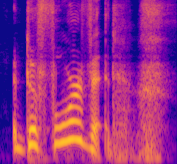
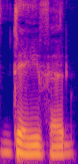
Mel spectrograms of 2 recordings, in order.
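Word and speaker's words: d4vd: It's not Deorvid, it's David. But it's you don't know. You don't know this Deorvid story. This David story. So Deorvid. So, it's David. It's spelled D number four V D.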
